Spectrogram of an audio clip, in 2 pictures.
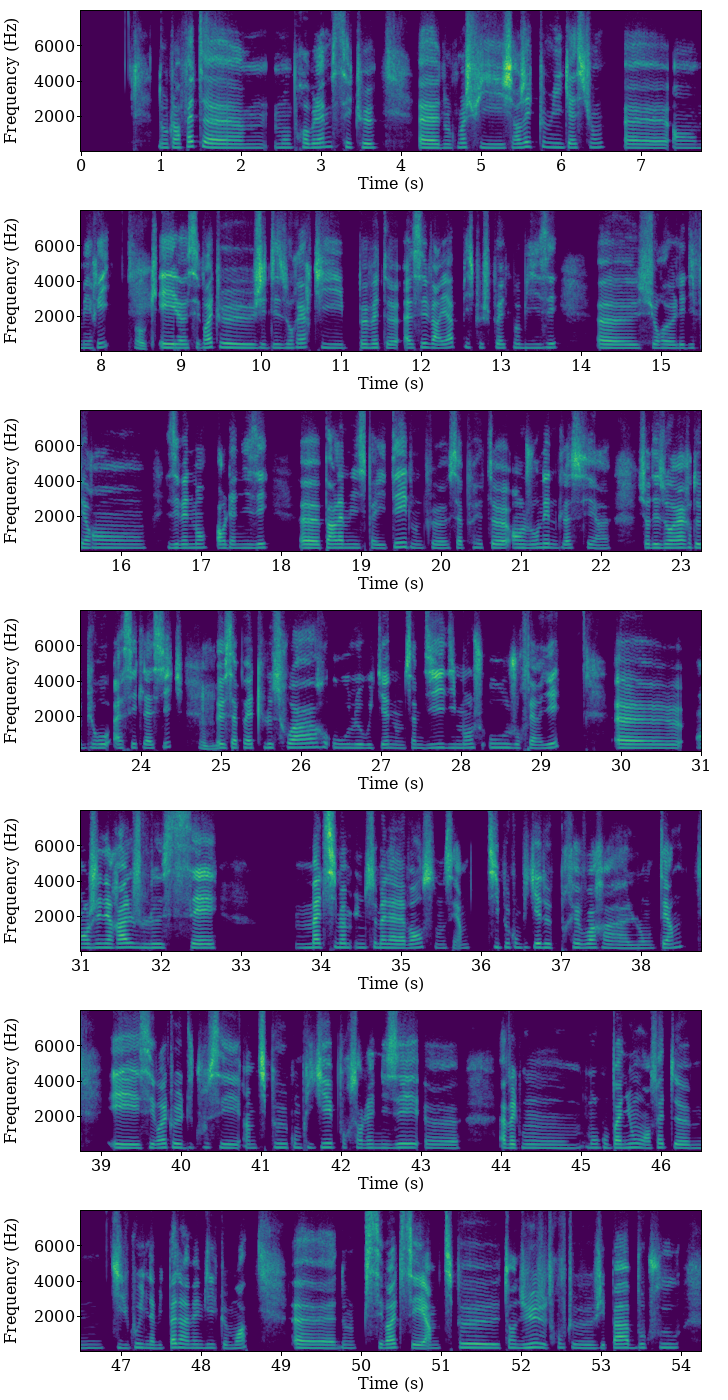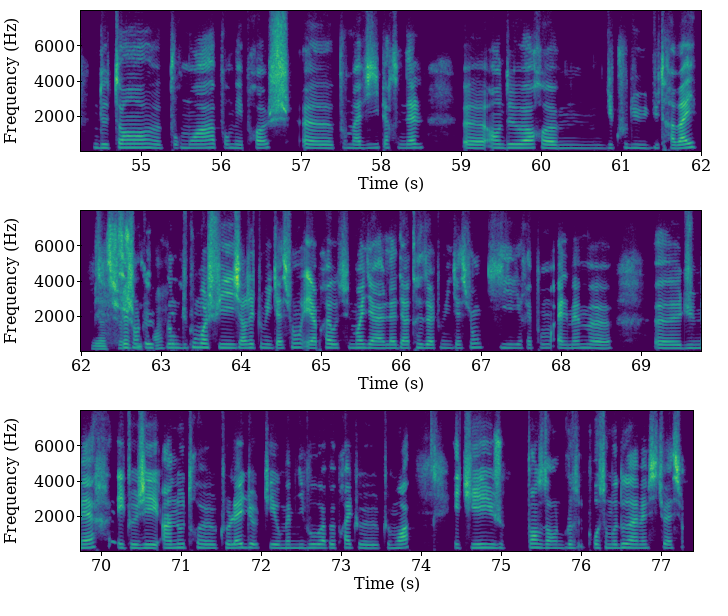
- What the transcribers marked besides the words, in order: none
- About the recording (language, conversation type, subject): French, advice, Comment puis-je rétablir un équilibre entre ma vie professionnelle et ma vie personnelle pour avoir plus de temps pour ma famille ?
